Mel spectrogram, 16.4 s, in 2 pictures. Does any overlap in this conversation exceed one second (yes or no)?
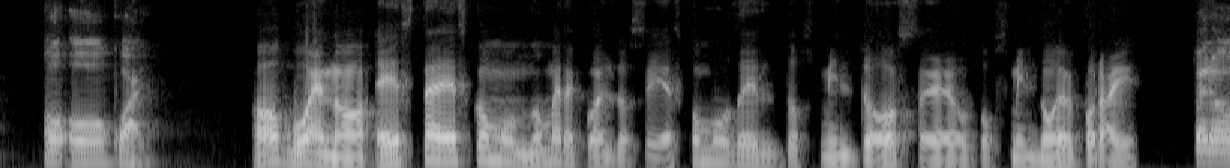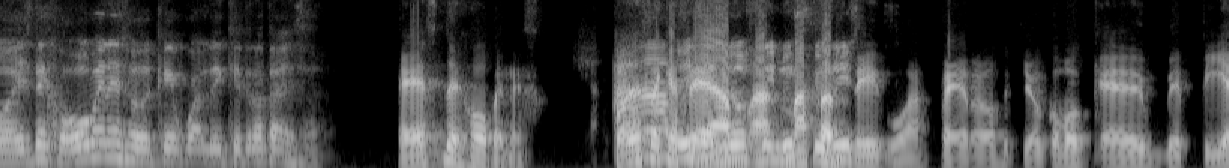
yes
